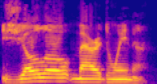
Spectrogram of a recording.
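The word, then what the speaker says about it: Xolo Maridueña: and can you please can you please repeat that name Jolo mariduena that's how you pronounce I really want to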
